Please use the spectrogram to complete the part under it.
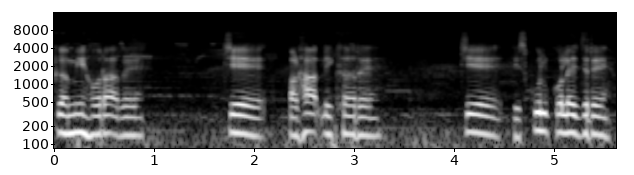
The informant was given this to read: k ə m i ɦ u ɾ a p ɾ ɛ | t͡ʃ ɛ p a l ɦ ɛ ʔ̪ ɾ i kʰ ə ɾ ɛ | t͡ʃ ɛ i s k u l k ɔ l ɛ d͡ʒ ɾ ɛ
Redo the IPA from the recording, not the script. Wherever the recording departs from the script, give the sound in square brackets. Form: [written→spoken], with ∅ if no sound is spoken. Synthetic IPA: k ə m i ɦ [u→ɔ] ɾ a [p→ʔ] ɾ ɛ | t͡ʃ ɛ p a [l→ɽ] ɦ [ɛ→a] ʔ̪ [ɾ→l] i kʰ ə ɾ ɛ | t͡ʃ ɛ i s k u l k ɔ l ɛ d͡ʒ ɾ ɛ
